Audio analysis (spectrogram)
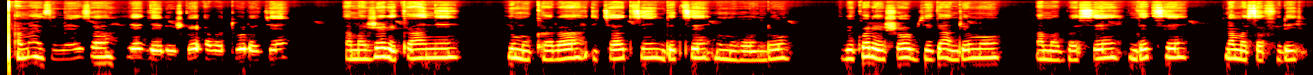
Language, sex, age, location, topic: Kinyarwanda, female, 18-24, Kigali, health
